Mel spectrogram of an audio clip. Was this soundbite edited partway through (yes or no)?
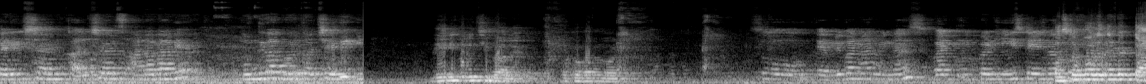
yes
